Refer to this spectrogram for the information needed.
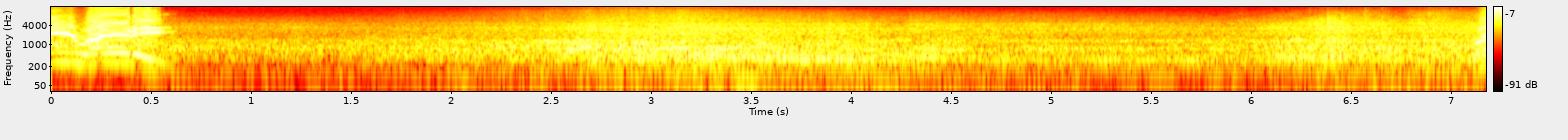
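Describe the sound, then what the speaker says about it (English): Limited late model race cars roar around the dirt oval at Cherokee Speedway, a broad steady engine drone that swells and fades as the pack passes, with a brief pitch-sliding pass at the start and a second surge near the end. "John Ruggiero coming back after Seth Wimpy as they battle out on the racing surface"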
